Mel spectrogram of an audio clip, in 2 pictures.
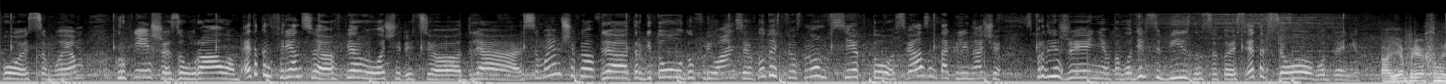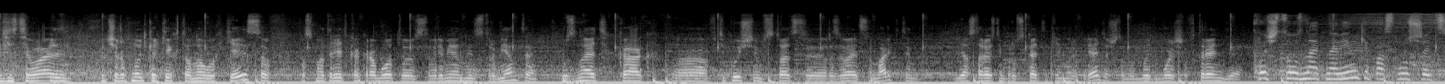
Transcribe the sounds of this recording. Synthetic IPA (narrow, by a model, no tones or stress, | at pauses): poɛsɛmɛm | kɾʊpnʲejʂɨjəzəʊɾalˠəmɛt̪əkənfʲɪɾʲe̞nt̪sɨjəfpʲe̞rvʊjʊo̞t͡ɕɪɾʲɪtʲəd̪lʲa | ɛsɛmɛmɕɪkəfd̪lʲɐt̪ərɡʲɪt̪o̞lˠəɡəfɾʲɪlˠanʲsʲɪɾəfnut̪oɪsʲtʲvəsnɐvno̞mfsʲekt̪o̞svʲazənt̪akɪlʲɪːnat͡ɕɪ | spɾəd̪vʲɪʐɛnʲɪjəmt̪amvlˠɐdʲelʲt̪sɨbʲiznɨsət̪o̞jɪsʲtʲɛt̪əfsʲovot̪̚d̪lʲɐnʲixjapɾʲɪjexəlˠnəfʲɪsʲtʲɪvalʲ | pət͡ɕːɪrknutʲkɐkʲixt̪əno̞vɨxkʲejsəf | pəsmɐt̪ɾʲetʲkakrɐbo̞t̪əjʊt̪səvɾʲɪmʲenːɨəɪnst̪ɾʊmʲe̞nt̪ɨ | ʊznatʲkak | ə | ftʲɪkuɕːɪmsʲɪ̥t̪ʊat̪sɨɪɾəzvʲɪvajɪt̪səmarkʲɪ̥tʲɪnk | jast̪ɐɾaʉsʲnʲimpɾəpʊskat̚ʲt̪ɐkʲijəmʲɪɾəpɾʲɪjætʲɪjəʂt̪obɨbɨt̚ʲbo̞lʲʂɨft̪ɾɛnʲdʲɪ | xo̞t͡ɕɪ̥t̪səʊznatʲnɐvʲinkʲɪpɐslˠuʂətʲ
